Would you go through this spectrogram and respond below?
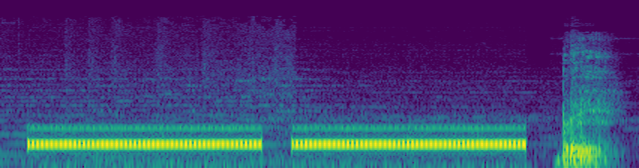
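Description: A telephone dial tone sounds as a call is placed, a steady loud electronic hum broken by one short gap, then cutting off before a voice briefly speaks.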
